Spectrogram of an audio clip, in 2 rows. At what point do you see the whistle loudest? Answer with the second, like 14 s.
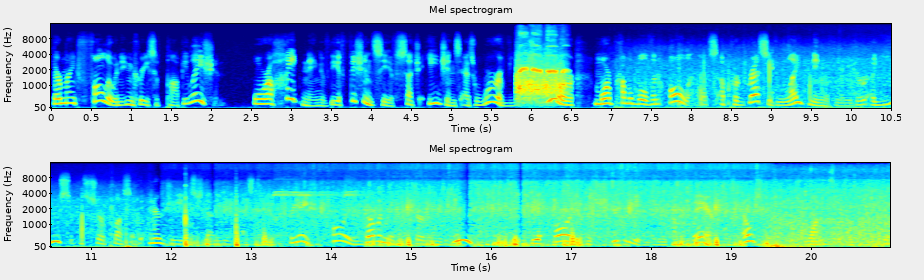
6 s.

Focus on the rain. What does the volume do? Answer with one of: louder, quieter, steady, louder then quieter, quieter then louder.
louder.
